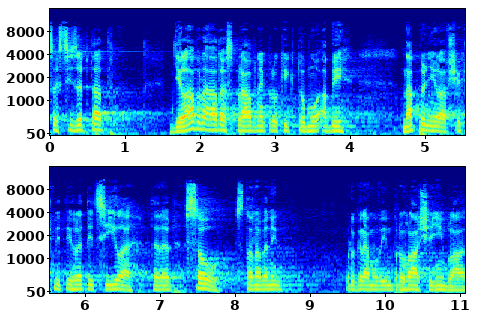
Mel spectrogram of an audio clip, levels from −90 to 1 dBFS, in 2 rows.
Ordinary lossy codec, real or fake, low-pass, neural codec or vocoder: MP3, 48 kbps; real; 14.4 kHz; none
